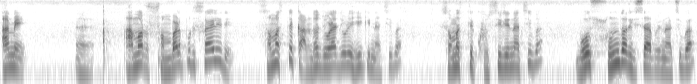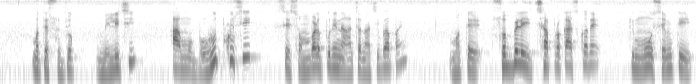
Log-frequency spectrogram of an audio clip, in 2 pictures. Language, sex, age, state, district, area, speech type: Odia, male, 45-60, Odisha, Nuapada, rural, spontaneous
